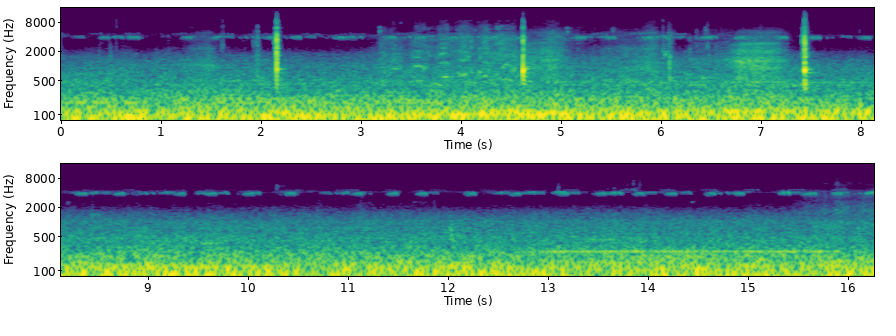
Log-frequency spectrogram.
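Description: Wind rumbling on the microphone, with a steady, rapidly pulsing high insect trill behind it and three sharp clicks in the first half.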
